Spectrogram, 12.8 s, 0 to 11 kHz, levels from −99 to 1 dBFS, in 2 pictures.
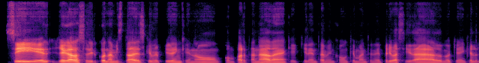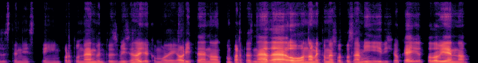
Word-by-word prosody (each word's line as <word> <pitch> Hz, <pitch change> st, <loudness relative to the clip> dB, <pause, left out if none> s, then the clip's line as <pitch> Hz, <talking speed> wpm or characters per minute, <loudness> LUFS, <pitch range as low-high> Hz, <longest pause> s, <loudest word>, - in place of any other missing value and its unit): Sí, 145 Hz, -6 st, +8 dB
he 125 Hz, +2 st, +4 dB
llegado 130 Hz, -1 st, +9 dB
a 135 Hz, -, +3 dB
salir 115 Hz, -3 st, -11 dB
con 125 Hz, -1 st, -1 dB
amistades 110 Hz, +3 st, 0 dB
que -, -, -12 dB
me 95 Hz, -, -10 dB
piden 110 Hz, +1 st, -7 dB
que 105 Hz, -, -19 dB
no 100 Hz, -1 st, -10 dB
comparta 100 Hz, +1 st, -8 dB
nada, 115 Hz, 0 st, +1 dB
que 95 Hz, -4 st, -24 dB
quieren 95 Hz, -1 st, -15 dB
también 95 Hz, +1 st, -13 dB
como 100 Hz, +1 st, -19 dB
que 95 Hz, -, -20 dB
mantener 95 Hz, 0 st, -18 dB
privacidad, 100 Hz, +1 st, -3 dB
o 95 Hz, -, -9 dB
no 100 Hz, 0 st, -15 dB
quieren 100 Hz, -1 st, -16 dB
que 95 Hz, -, -12 dB
los 90 Hz, -, -17 dB
estén, 95 Hz, +1 st, -22 dB
este, 95 Hz, +1 st, -22 dB
importunando. 100 Hz, +4 st, -7 dB
Entonces, 105 Hz, -1 st, -17 dB
me 105 Hz, -, -12 dB
dicen: 110 Hz, +4 st, -9 dB
"Oye". 130 Hz, -, -1 dB
Como 100 Hz, 0 st, -16 dB
de: 95 Hz, 0 st, -12 dB
"Ahorita 115 Hz, +8 st, -5 dB
no 115 Hz, -1 st, -7 dB
compartas 110 Hz, +2 st, -10 dB
nada, 155 Hz, 0 st, +6 dB
o 105 Hz, -1 st, +3 dB
no 110 Hz, +1 st, +1 dB
me 110 Hz, -, -3 dB
tomes 105 Hz, 0 st, -6 dB
fotos 105 Hz, 0 st, -13 dB
a 105 Hz, -, -2 dB
mí", 145 Hz, +6 st, -9 dB
y -, -, -7 dB
dije: 110 Hz, -2 st, -18 dB
"Okey, -, -, -3 dB
todo -, -, -4 dB
bien", 135 Hz, -4 st, +3 dB
¿no?, 115 Hz, +2 st, -7 dB
105 Hz, 245 wpm, -25 LUFS, 95-115 Hz, -, llegado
